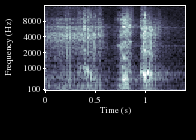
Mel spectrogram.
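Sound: man imitating a growl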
